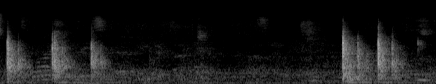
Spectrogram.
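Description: Billiard balls clacking as they are knocked together and set out on the pool table: a few sharp clicks in the first second, then two more close together near the end.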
